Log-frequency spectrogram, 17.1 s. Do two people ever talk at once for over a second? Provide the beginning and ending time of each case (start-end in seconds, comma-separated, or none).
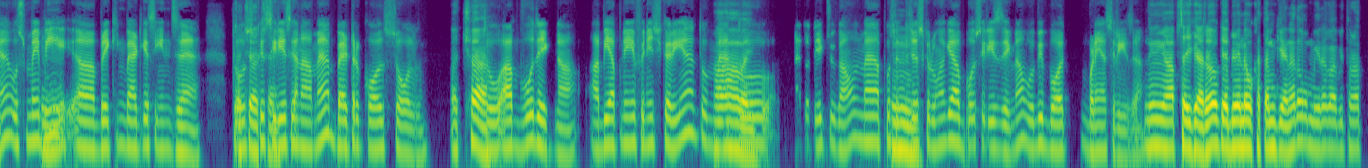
none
